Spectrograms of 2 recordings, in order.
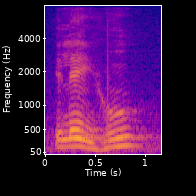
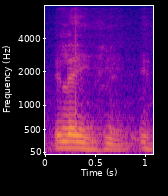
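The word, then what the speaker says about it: إليه: Ilayhu. It takes extra effort. And even also, it doesn't sound nice to the ear. So, hu became now pronounced ilayhi.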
